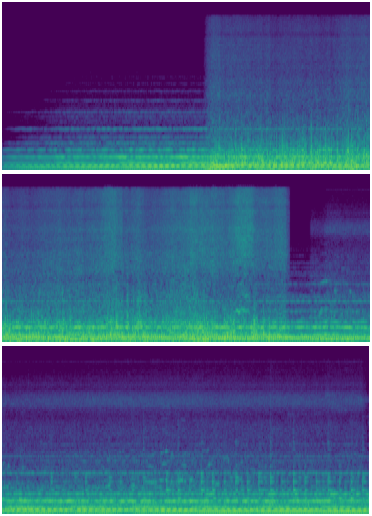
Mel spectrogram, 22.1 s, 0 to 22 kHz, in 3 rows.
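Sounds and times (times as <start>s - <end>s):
soft background music: 0.0s - 22.0s
loud rushing noise: 4.0s - 13.1s.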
